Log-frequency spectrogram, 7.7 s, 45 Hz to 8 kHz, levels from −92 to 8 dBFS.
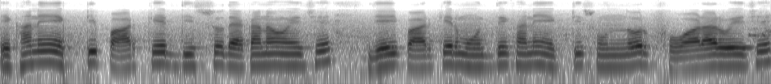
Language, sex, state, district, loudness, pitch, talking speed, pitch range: Bengali, male, West Bengal, Jalpaiguri, -17 LUFS, 145 Hz, 115 wpm, 135-155 Hz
